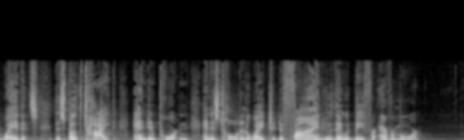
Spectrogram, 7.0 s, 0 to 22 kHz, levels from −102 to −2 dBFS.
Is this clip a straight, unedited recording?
yes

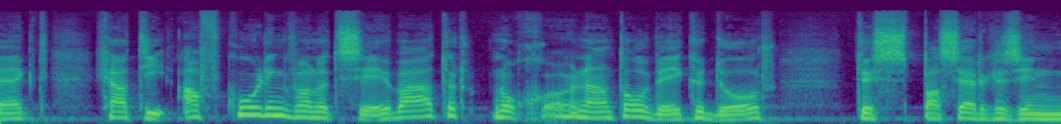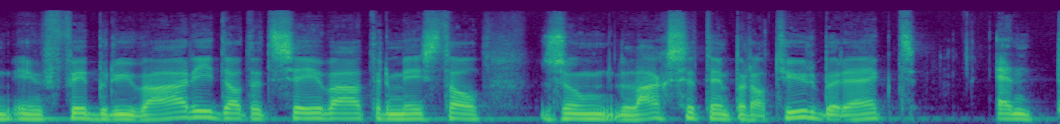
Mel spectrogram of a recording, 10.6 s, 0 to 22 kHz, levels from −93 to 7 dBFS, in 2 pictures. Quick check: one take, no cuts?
yes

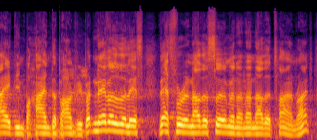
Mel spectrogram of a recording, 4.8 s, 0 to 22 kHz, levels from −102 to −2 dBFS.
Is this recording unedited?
yes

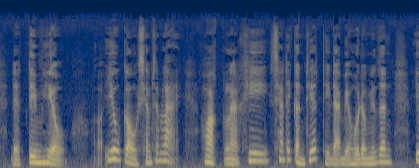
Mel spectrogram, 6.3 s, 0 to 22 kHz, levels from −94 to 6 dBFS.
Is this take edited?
no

